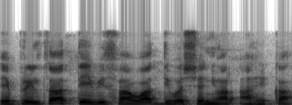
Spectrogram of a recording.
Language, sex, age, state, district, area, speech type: Marathi, male, 30-45, Maharashtra, Yavatmal, rural, read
